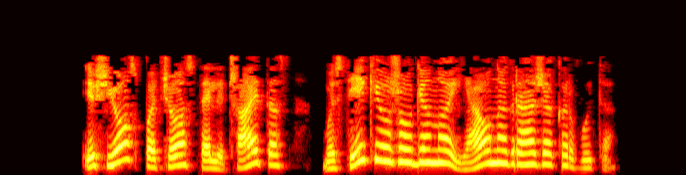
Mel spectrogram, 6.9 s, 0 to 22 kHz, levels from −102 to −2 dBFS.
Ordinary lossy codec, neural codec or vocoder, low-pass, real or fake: MP3, 24 kbps; none; 7.2 kHz; real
